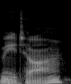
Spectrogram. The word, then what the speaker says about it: METAR: TAF TAF terminal aerodrome forecasts respectively m-80a are pronounced METAR as in Ujjain observations are taken hourly at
